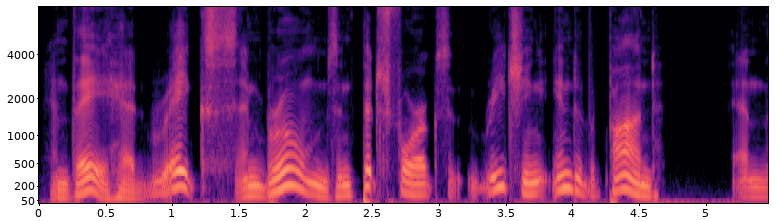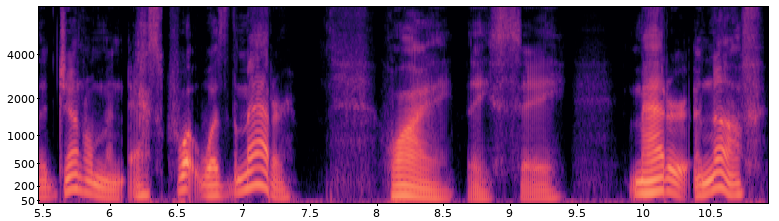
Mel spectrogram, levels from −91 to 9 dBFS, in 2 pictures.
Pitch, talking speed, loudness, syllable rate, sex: 115 Hz, 135 wpm, -21 LUFS, 3.9 syllables/s, male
